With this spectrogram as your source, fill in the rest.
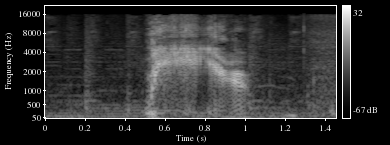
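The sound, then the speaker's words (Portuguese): A single cat meow, loud and close, rising then falling in pitch over about half a second, with quiet background before and after and no voices. “Pois é, esse gato aí é criminoso.”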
